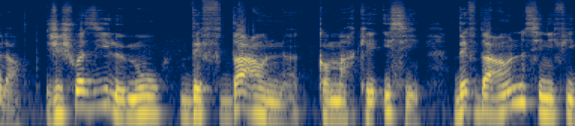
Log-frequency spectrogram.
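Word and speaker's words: ضفدع: defdaon signifie grenouille donc pour le prononcer correctement donc on va faire def def donc c'est le dad et le fa donc on va les lier ensemble parce qu'il y a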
